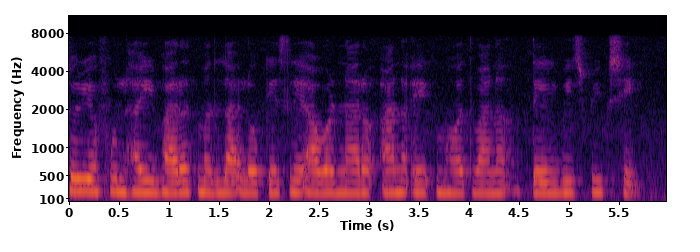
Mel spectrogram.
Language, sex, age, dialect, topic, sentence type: Marathi, female, 25-30, Northern Konkan, agriculture, statement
